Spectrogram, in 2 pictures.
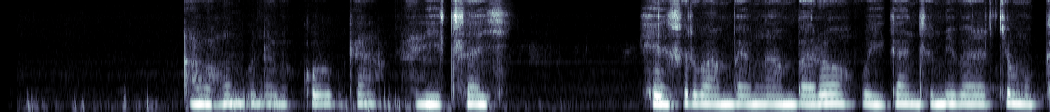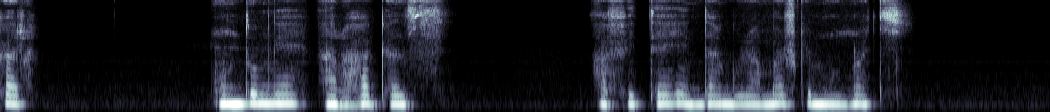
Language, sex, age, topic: Kinyarwanda, female, 25-35, government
